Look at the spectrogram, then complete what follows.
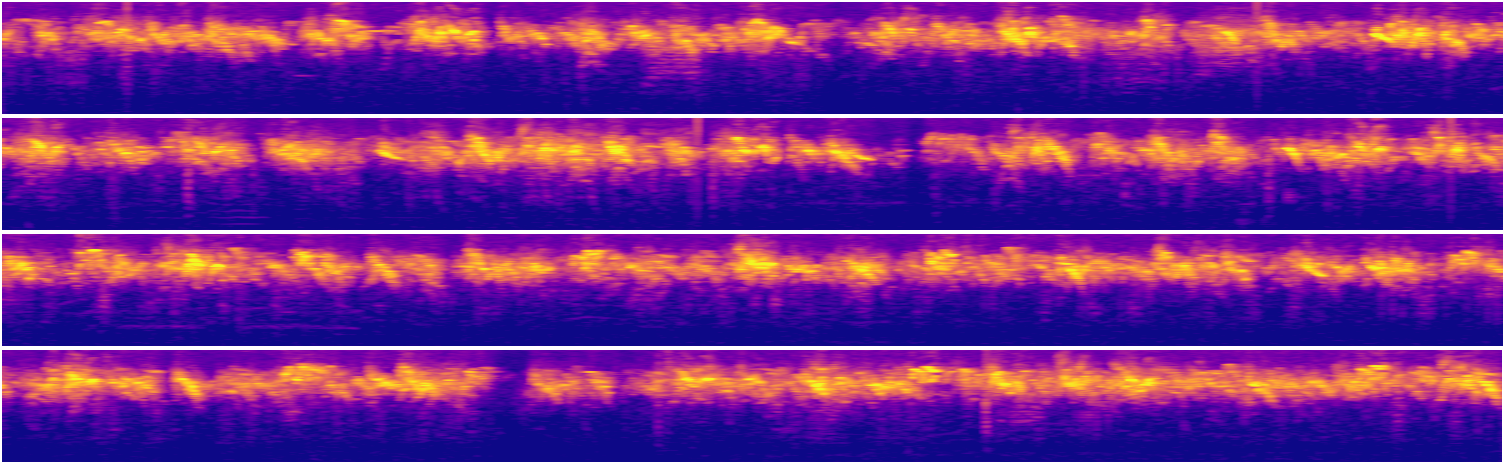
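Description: Many small birds chirping at once, a dense steady chatter of short high chirps that dips briefly twice, about twelve and twenty-five seconds in.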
